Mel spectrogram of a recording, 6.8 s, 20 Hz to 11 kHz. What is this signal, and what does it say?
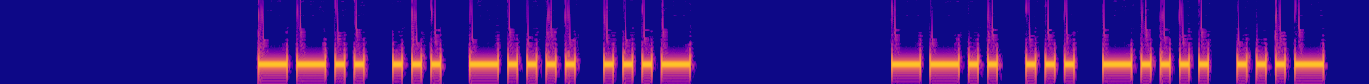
Morse code, heard as a keyed tone, about 25 wpm, 700 Hz. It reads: ZS6V ZS6V
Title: DXCC-100 Call Signs - 4 Characters - Repeated 2x - 25wpm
